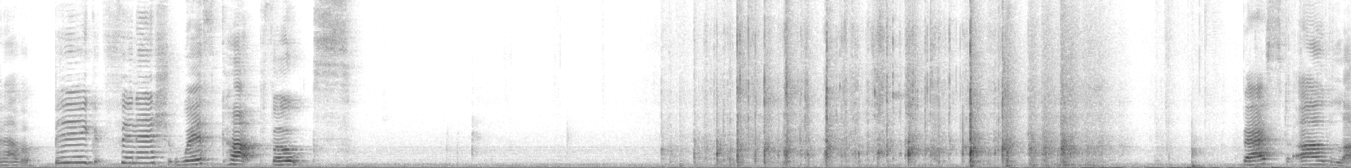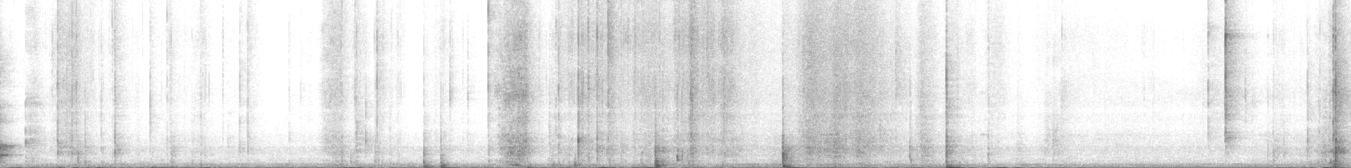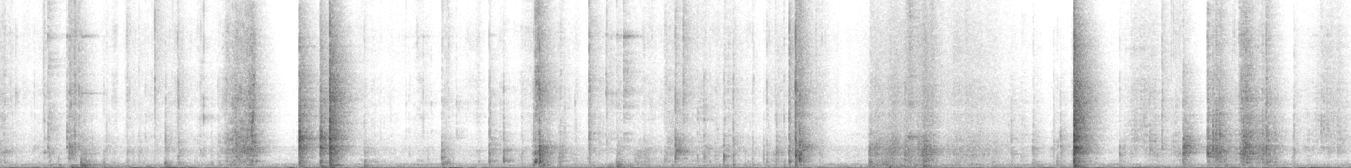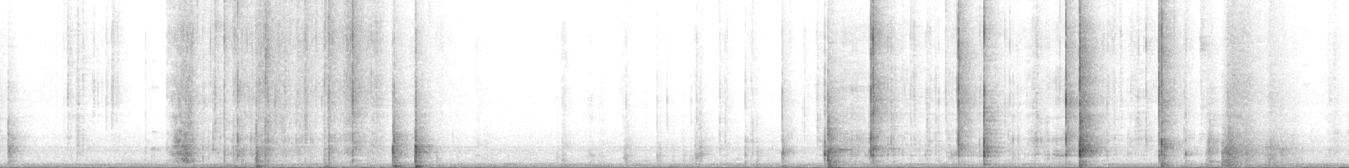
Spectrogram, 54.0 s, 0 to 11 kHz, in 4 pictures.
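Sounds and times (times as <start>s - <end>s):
packaging tearing and crinkling: 6.9s - 10.8s, 42.2s - 44.4s.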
